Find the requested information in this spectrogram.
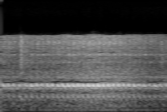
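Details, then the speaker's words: Portable mains-powered suction unit switched on to check adequate suction pressure for clearing airway secretions, recommended not exceeding set limit: quite noisy steady mechanical hum with constant whine. "so I'll give you a demonstration I switch this on it's quite noisy"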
